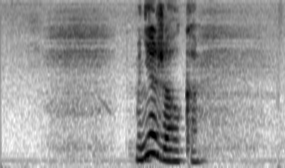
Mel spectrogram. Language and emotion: Russian, sad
